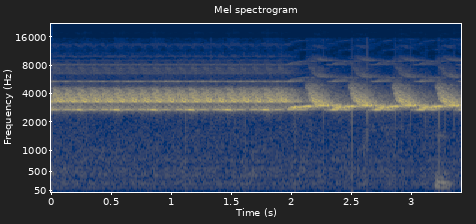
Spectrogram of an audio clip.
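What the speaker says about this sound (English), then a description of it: "Somebody walked too close to the cat alarm." A motion-triggered cat deterrent alarm sounds nearby, a loud continuous high-pitched electronic tone that shifts into rapid repeated pulsing chirps.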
